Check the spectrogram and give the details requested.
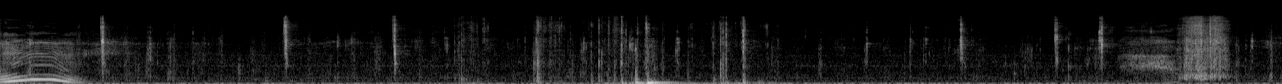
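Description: Close-up eating sounds: chewing and crunching of food, with scattered sharp clicks of chopsticks. A short hum rises and falls in pitch at the start, and a low thump comes about halfway through.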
